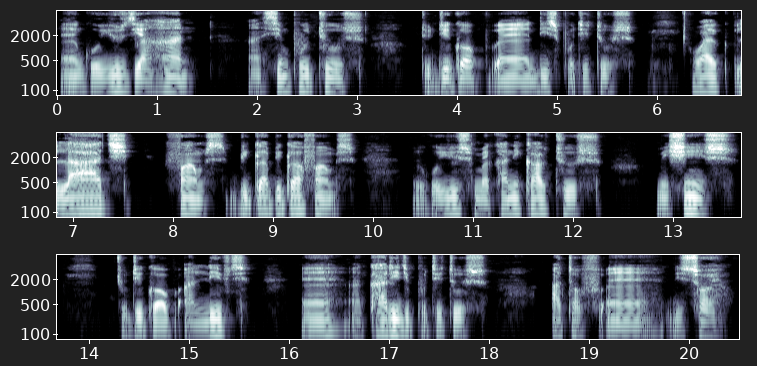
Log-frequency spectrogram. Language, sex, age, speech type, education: Nigerian Pidgin, male, 30-45, spontaneous, secondary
